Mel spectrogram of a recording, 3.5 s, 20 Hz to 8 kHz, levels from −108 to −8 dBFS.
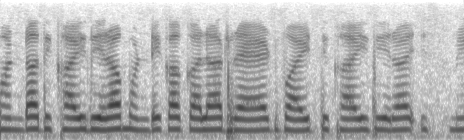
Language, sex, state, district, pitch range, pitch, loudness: Hindi, female, Uttar Pradesh, Varanasi, 245-255 Hz, 250 Hz, -40 LUFS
